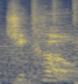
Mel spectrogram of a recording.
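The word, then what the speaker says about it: Chicó: I am in the neighborhood called Chico, which looks like Chico, but it's actually pronounced Chico with an accent on the O.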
